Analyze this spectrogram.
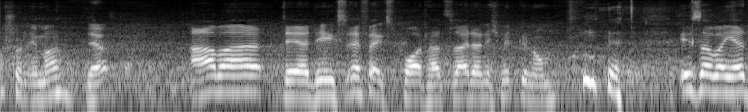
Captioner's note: laughing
